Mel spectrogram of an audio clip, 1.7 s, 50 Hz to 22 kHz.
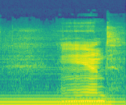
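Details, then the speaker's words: Philips automatic turntable, possibly a 406, partly disassembled: a constant low electrical hum with a steady buzz underneath, unchanged throughout. Suspected ground fault or crossed audio lines in the tonearm signal or earth leads. "let's turn this back on and we got our hum still right got our hum"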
